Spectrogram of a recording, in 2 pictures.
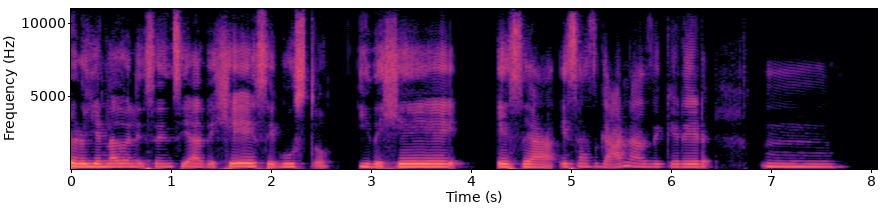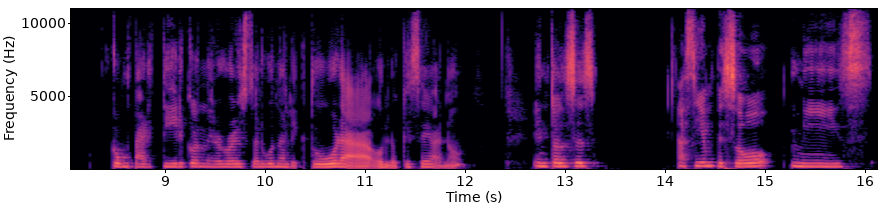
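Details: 28-year-old woman, a speech-language therapist, who has stuttered since age 4 (onset on starting kindergarten) and still stutters, finding P, L, M and T sounds harder: stuttering.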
